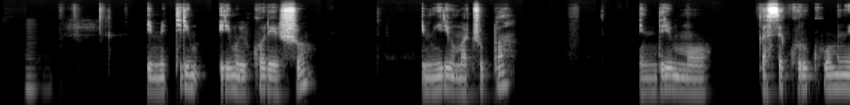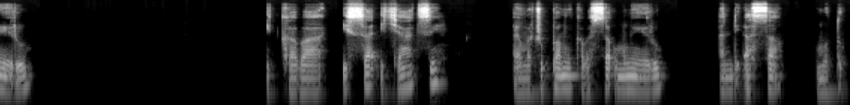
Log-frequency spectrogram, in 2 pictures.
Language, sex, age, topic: Kinyarwanda, male, 18-24, health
